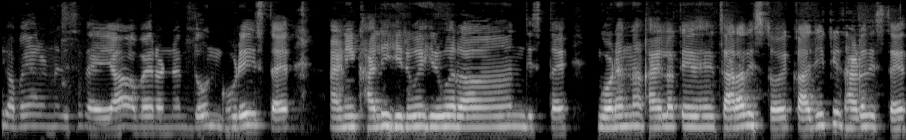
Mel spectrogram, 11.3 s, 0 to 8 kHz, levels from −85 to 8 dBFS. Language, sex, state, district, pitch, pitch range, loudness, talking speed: Marathi, male, Goa, North and South Goa, 190 Hz, 185-200 Hz, -20 LUFS, 125 wpm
